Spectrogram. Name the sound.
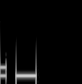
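telephone busy tone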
